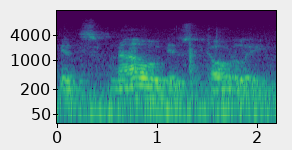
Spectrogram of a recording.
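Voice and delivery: ordinary talk, nothing marked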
